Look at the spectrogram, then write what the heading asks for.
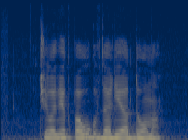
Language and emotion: Russian, neutral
